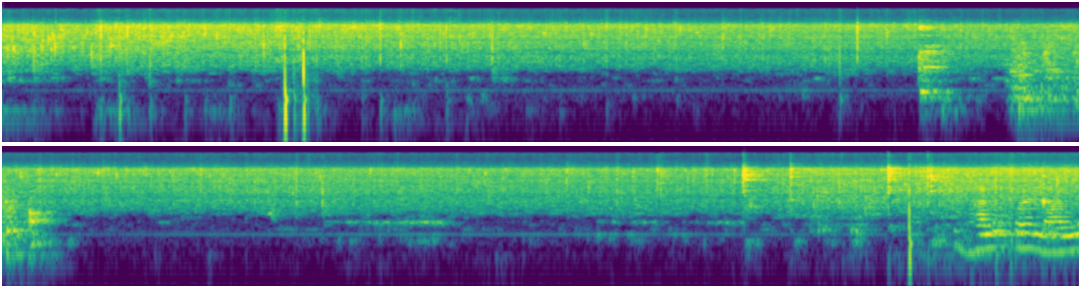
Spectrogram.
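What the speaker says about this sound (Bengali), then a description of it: "ভালো করে লাল লাল করে ভেজে নেব।" Chopped garlic and onion with cumin seeds fry in hot oil, giving a continuous close sizzle with intermittent scraping strokes of a spoon stirring through the pan.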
